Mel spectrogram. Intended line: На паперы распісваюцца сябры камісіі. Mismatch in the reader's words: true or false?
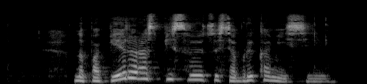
false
